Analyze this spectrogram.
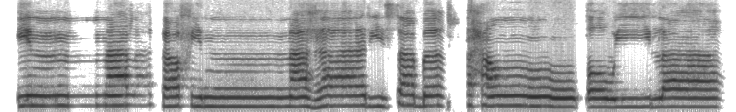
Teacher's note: Hanya 2 harokat aja, jangan kepanjangan. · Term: mad iwad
